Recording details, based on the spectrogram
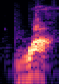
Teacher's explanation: it's oo plus ah. So start with lips round. We glide quickly into a oo.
